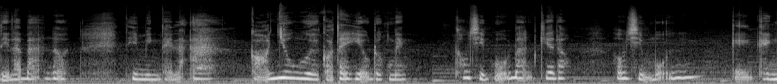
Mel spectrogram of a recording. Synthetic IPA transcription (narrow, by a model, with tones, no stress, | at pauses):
ə˨˦laː˨˩ɓa̰ː˧˨nhəː˧ | t̪ʰi˨˩mï˨˩ŋ̟t̪ʰə˨˦jlaː˨˩ʔaː˧˩ | kɔ˨˦ɲi˨˧əwŋɨ˨˩əjkɔ˨˦t̪ʰe˧˩hḭ˧˨əwɗɨ˨˩ək̚mï˨˩ŋ̟ | xə˧wŋ͡mt͡ɕi˧˩mo̰˧˥jɓa̰ː˧˨nki˧əɗə˧w | xə˧wŋ͡mt͡ɕi˧˩mo̰˧˥j | kaː˨˦jkaː˨˦j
